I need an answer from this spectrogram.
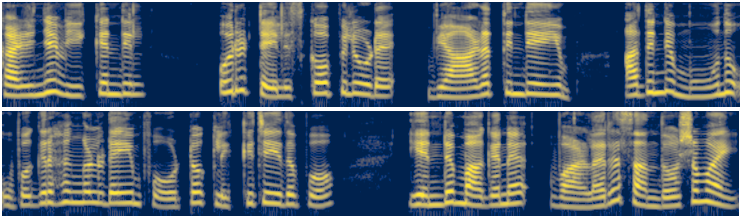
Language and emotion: Malayalam, happy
